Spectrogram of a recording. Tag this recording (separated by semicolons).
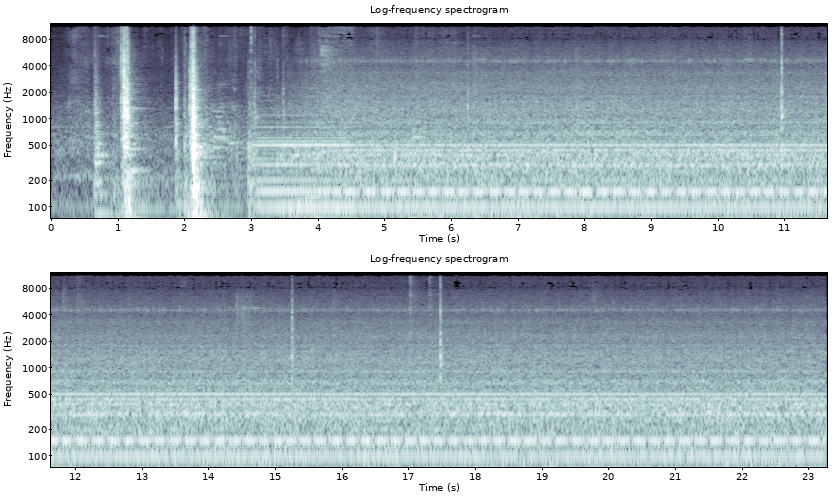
beep; beeping; electronic; microwave; start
